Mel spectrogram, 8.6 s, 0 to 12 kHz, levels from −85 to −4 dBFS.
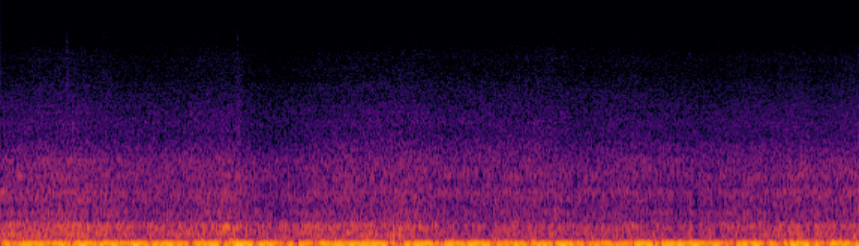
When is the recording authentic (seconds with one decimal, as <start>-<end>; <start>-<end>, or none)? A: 0.0-7.3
